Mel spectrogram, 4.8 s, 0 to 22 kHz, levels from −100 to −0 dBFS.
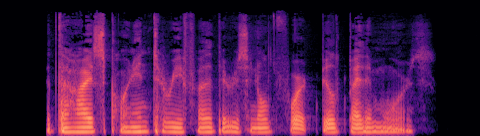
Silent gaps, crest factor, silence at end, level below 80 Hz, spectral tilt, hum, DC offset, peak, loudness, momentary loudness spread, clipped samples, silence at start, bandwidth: none; 22 dB; 0.55 s; -62 dBFS; -6 dB/octave; none; under 0.1%; -6 dBFS; -26 LUFS; 10 LU; under 0.1%; 0.5 s; 15 kHz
